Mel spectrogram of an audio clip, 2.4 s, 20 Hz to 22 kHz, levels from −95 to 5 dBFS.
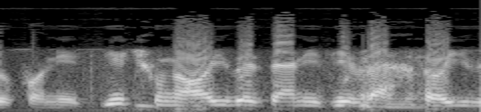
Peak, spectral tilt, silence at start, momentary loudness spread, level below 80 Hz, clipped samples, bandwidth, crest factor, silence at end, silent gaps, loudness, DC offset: -2 dBFS; -3.5 dB/octave; 0 s; 6 LU; -56 dBFS; under 0.1%; 16.5 kHz; 10 dB; 0 s; none; -13 LUFS; under 0.1%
